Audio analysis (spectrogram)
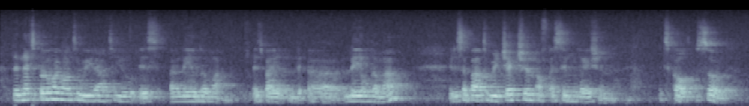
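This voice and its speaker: A woman's very deep, low voice with ordinary pitch variation and long, frequent pauses, in audible room echo. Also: moderate pace. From Congo, raised in the Netherlands. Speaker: philosopher and author. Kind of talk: lecture. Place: stage. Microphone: podium.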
